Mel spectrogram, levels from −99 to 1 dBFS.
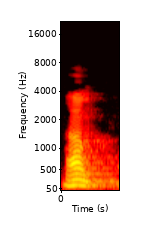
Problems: none marked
